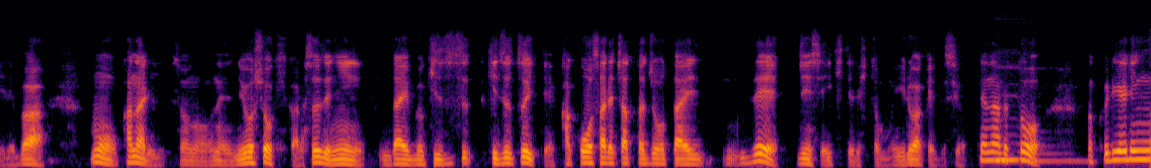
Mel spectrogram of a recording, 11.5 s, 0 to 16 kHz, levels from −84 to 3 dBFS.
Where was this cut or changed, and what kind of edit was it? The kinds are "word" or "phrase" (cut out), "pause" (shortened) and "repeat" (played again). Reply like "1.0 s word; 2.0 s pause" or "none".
7.9 s pause; 9.7 s pause

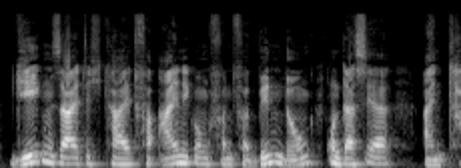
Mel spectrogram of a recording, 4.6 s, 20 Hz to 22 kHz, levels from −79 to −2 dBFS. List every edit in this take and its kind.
1.4 s word; 3.2 s pause

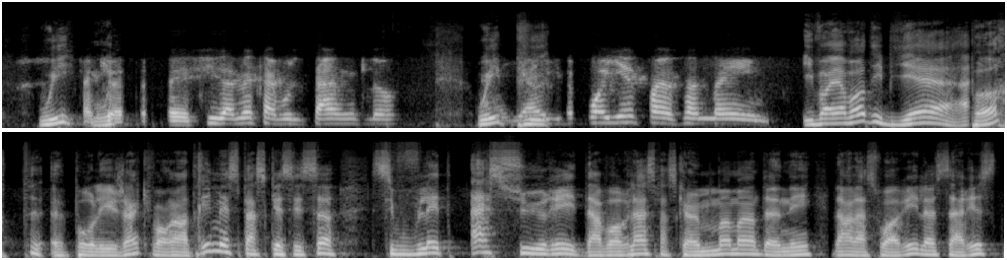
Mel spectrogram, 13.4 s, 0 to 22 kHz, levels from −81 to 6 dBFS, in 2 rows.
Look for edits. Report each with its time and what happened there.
6.4 s word; 10.8 s word; 12.2 s pause

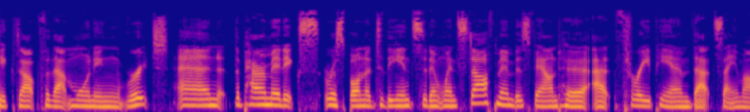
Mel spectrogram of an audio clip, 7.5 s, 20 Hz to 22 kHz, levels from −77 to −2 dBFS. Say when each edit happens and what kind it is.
1.7 s pause

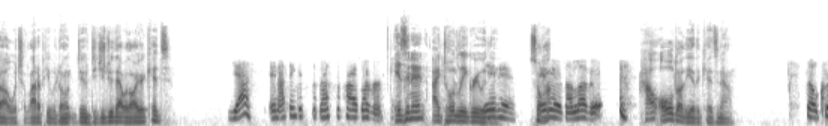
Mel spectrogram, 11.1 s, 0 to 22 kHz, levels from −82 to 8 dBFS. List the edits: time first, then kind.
7.0 s pause

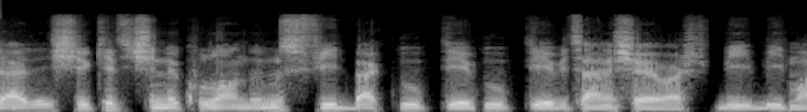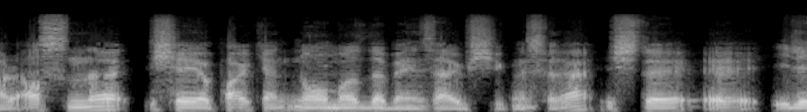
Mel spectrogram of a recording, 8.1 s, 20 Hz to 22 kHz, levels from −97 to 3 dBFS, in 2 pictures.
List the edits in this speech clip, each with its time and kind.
2.4 s repeat; 3.9 s word; 6.6 s word

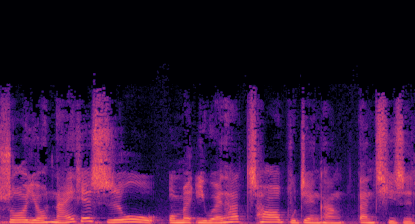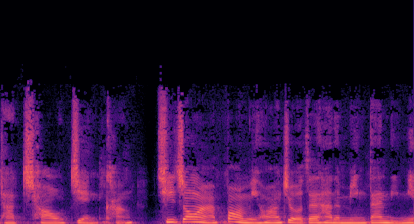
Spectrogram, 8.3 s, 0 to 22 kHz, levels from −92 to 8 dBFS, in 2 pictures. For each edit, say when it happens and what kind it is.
5.6 s pause

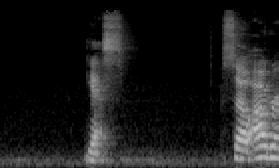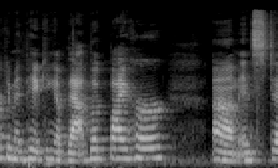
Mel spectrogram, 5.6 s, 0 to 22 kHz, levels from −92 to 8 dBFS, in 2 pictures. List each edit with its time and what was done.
none

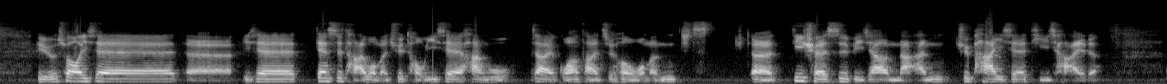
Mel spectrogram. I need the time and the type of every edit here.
2.4 s pause; 3.1 s pause; 5.3 s word

